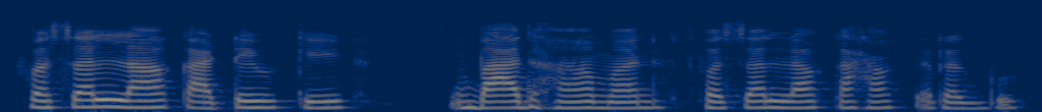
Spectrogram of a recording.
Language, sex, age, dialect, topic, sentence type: Chhattisgarhi, female, 18-24, Western/Budati/Khatahi, agriculture, question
